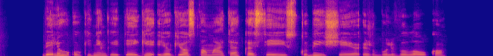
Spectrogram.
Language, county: Lithuanian, Šiauliai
